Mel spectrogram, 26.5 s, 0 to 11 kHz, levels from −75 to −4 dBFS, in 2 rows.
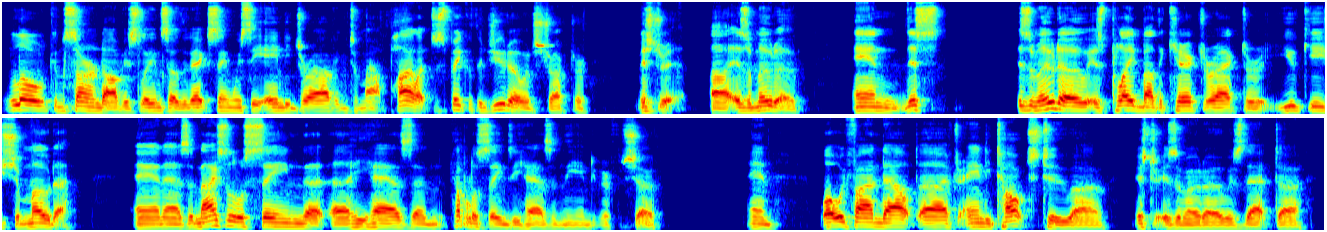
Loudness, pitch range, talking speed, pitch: -17 LUFS, 95-125 Hz, 170 wpm, 105 Hz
